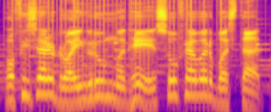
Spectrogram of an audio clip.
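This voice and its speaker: A woman's voice: medium pitch, moderate pace. A woman reading a scripted children's story as its narrator. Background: music.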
